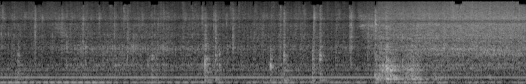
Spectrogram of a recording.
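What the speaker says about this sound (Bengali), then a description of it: "এবার দেবো জিরে বাটা" Cumin paste sizzles in a pan over fried onions, garlic and ginger paste, with scraping stir strokes from a utensil and a sudden louder burst of frying near the end; nobody speaks.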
